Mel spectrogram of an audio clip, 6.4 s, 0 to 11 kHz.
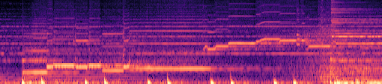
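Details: Steady low thumps at about 57 a minute under flute music; a heartbeat sound effect in an epic music mix.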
